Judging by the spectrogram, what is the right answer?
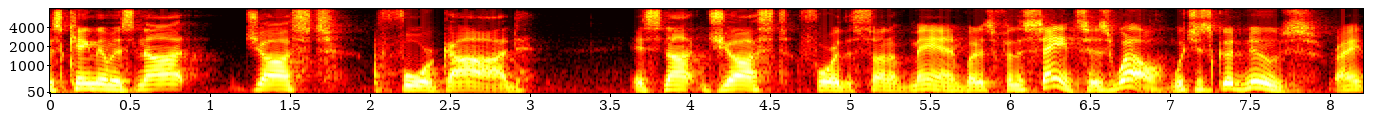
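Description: In an American accent, an unremarkable speaking voice moves at a fairly slow pace with lively intonation. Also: man. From US. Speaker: podcast host and Bible teacher. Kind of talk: lecture.

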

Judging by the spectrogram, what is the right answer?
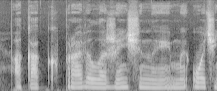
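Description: A woman over noticeable background noise. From Russia, Rostov-on-Don. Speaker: jazz singer. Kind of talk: radio interview. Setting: studio.

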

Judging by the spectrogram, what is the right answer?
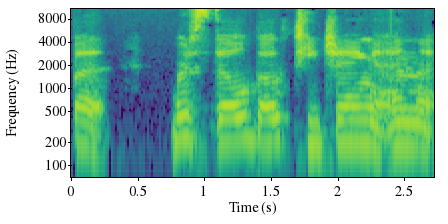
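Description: A woman's plain, everyday voice with an American accent, fairly slow in pace and lively in intonation. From Texas (Plano, North Texas). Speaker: small business owner and teacher. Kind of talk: casual interview.

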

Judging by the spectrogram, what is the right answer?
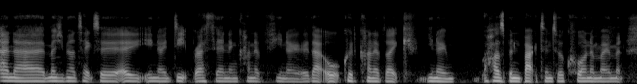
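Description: In a Mancunian accent, a woman speaks very fast in a very deep, low voice with monotone, flat intonation. The very clean recording has a silent background and a dry, close sound with no echo. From northern England, Manchester. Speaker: writer and editor. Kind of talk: casual chat. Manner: halting.

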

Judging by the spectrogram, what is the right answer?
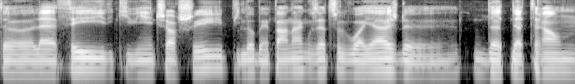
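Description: A man with a Quebec accent speaks at a very slow pace in a fairly low voice with a dark, mellow tone and monotone, flat intonation, the sound dry and close with no echo against a quiet background. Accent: Québécois French. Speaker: gaming podcast co-host. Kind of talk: casual chat.

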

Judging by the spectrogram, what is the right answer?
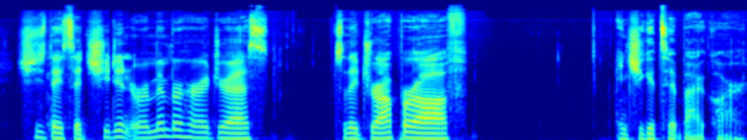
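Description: A woman's very deep, low voice at a fairly quick pace, on a very clean recording with a silent background. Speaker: true crime podcast co-host. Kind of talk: casual chat. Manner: quieter than usual; lower, sultry sick voice.

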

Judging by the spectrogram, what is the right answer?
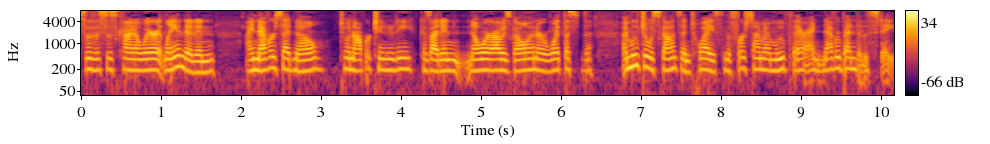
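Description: A woman talks very fast in monotone, flat intonation with a slight upstate New York accent. The recording is very clean, with a silent background. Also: medium pitch for a woman. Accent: slight upstate New York twang. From upstate New York, Rochester. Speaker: campaign spokesperson. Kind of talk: interview. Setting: studio.

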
